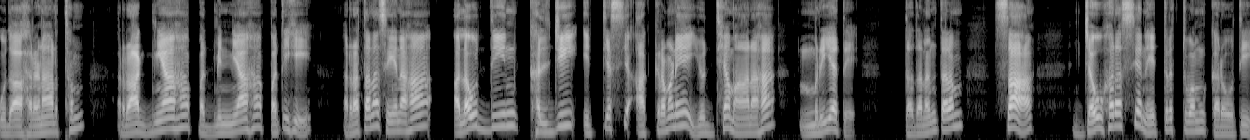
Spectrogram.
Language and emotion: Sanskrit, neutral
